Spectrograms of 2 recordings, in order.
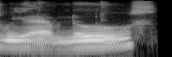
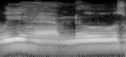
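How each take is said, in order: First: Stretched out, rising at the end; milk every word of it; very slow announcement. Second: Slowly drawing out each word; slow announcement. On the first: Teasing the listeners with news, drawn out and rising. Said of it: "repeated announcement, slower". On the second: Hyping the podcast crowd, slow and grand. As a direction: build it up like big news. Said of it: "announcing news, drawn out". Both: Real, not acted.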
